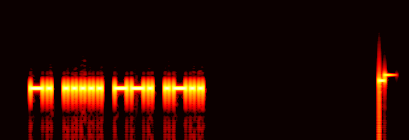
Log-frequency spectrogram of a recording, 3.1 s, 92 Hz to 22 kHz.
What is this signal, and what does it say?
Morse code, heard as a keyed tone, about 37 wpm, 700 Hz. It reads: N5GL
